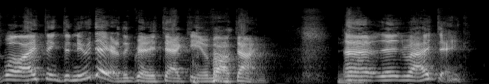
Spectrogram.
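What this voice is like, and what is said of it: Bitchy Michael Cole impression. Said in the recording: “good Michael Cole impression ... You put a lot of bitch on it.”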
